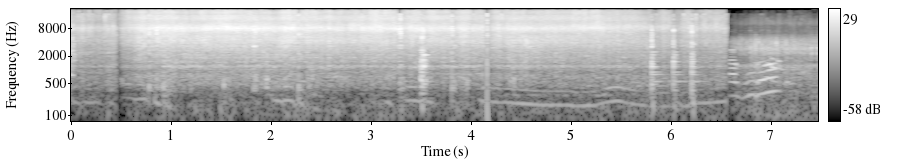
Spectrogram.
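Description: Fish curry spiced with chopped onion, green and red chillies and ginger paste sizzles steadily in the pan while a spoon stirs and scrapes through it, with a few sharper clicks near the end.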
